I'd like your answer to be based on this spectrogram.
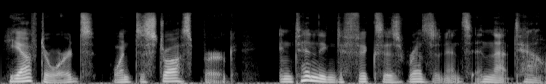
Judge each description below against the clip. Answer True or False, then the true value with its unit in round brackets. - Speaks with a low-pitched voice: True (115 Hz)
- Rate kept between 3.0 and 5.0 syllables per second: True (4.4 syllables/s)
